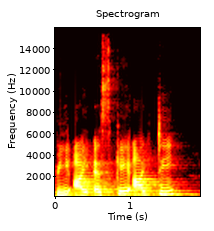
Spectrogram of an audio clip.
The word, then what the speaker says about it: biscuit: the correct spelling is b i s c u i t we need to add a small U there b i s c u i t bis kit okay remember this it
